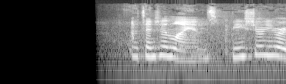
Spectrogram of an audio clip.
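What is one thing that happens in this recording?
A second young woman speaks with animation into a close microphone.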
